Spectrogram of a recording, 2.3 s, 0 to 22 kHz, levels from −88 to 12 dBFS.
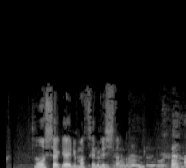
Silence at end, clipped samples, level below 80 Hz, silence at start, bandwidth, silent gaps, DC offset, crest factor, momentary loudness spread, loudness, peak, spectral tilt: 0 s; under 0.1%; -64 dBFS; 0.4 s; 11.5 kHz; none; under 0.1%; 20 dB; 8 LU; -21 LUFS; 0 dBFS; -5.5 dB/octave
